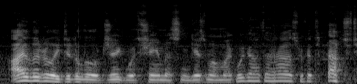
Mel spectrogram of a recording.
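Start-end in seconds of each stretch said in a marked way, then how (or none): 2.3-3.5 higher, giddy repeated cry; pitched-up happy celebrating; excited. Retold or imitated. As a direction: chant it like you just won. Celebrating with the dogs.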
